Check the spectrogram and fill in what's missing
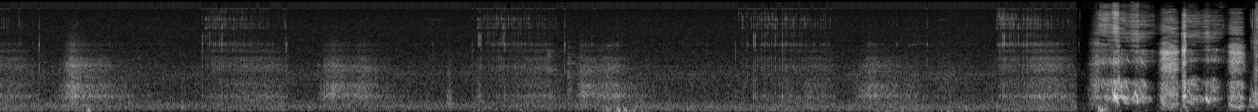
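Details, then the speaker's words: Lung crackles in a cystic fibrosis patient with evening breathing that feels tight. The device is held very close. Repeated breaths carry rough crackling, rattly noise, followed by loud handling noise. "Peter came in the room I was trying to show him the crackles so it just makes me like I mean my whatever my breathing has sounded like that for years now"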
